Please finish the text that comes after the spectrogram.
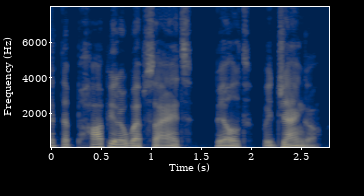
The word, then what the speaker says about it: Django: So it's spelled with a silent D and it's pronounced Django.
